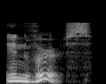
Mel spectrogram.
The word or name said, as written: inverse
